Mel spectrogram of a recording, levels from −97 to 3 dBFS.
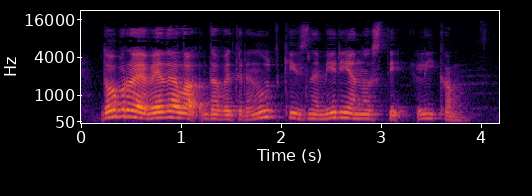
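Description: No technical faults can be heard in this speech recording. Nothing at any point in the audio points to a problem in how it was captured, processed or delivered.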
